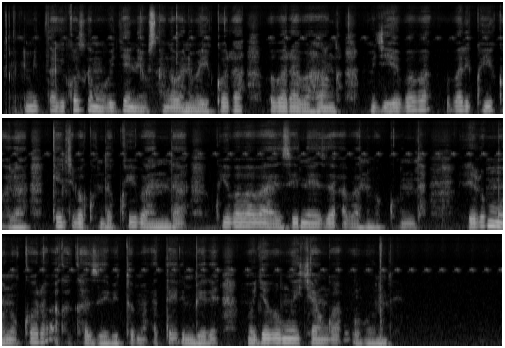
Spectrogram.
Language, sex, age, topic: Kinyarwanda, female, 36-49, education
